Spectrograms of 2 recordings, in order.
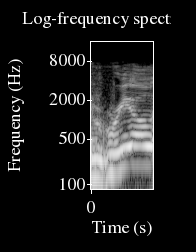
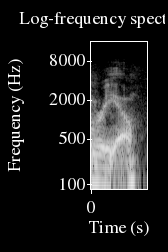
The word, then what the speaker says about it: Ryo: Rio is actually how you would pronounce the name, but they were saying Rio.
